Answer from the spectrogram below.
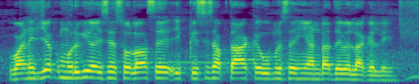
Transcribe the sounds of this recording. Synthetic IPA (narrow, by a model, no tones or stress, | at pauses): ʋaːnɪd͡ʒjəkmʊɾɡiəɪsesoːlaɦseɪkːɪsisɐpt̪aːkeʊmɾseɦĩɐ̃ɳɖad̪eːʋelaɡeleː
